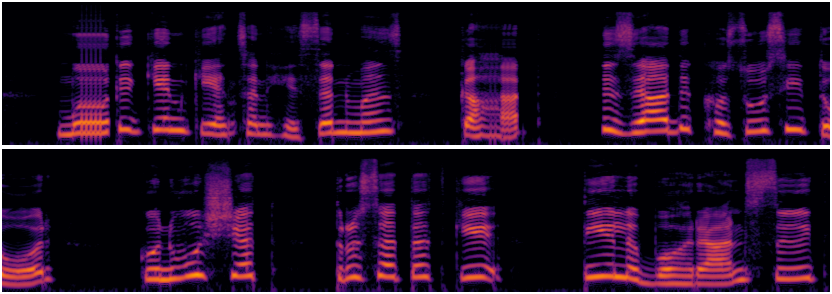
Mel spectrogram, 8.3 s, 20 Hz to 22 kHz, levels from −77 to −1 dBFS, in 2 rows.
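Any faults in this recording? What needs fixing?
Two Bluetooth stutters break up the speech. The first runs from 0.40 to 0.53 s, just before "كین كینژن حِصن منز", and drops about 116 ms. The second spans 2.44 to 3.02 s, just after "كین كینژن حِصن منز". About 348 ms goes missing in gaps spread over 557 ms, and the longest is 139 ms. Packets arrived late or not at all. The receiver kept replaying its last short slice, which gives a buzzing, machine-gun repeat. Then the speech jumps ahead as though it had kept playing. To fix it, record over a wired link or a stronger, less congested wireless connection.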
